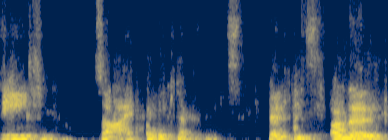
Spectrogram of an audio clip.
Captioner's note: people chattering indistinctly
